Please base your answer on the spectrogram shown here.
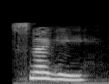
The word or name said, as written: snuggy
